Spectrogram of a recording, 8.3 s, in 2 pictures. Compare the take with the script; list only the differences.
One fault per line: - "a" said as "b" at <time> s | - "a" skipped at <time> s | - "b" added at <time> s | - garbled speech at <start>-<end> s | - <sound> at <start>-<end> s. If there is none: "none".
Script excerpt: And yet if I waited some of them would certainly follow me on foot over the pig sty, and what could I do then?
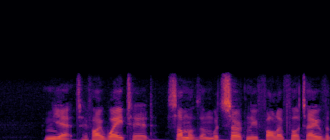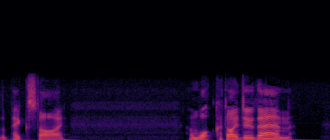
- "me on" skipped at 3.5 s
